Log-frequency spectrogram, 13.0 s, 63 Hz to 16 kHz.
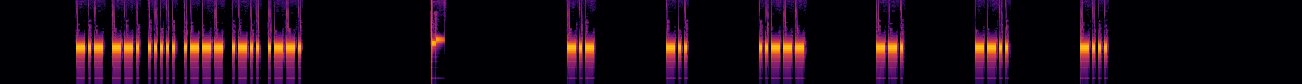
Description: Morse code, heard as a keyed tone, about 40 wpm, spaced as for 17 wpm, 700 Hz. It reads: KG5JLP KD2GZB
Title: USA Call Signs - 6 Characters - 8x Character Spacing - 40wpm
